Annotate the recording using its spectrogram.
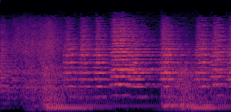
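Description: Orchestral trailer music with brass and timpani. A low held note enters about half a second in and another comes in near the end.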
